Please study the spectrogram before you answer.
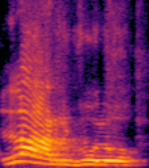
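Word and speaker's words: l'arvulu: Por ejemplo, el árbol, que en siciliano se dice arvulu, con el artículo se dice larvulu y se escribe L apóstrofo y la palabra.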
